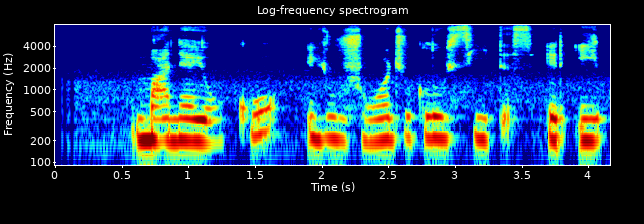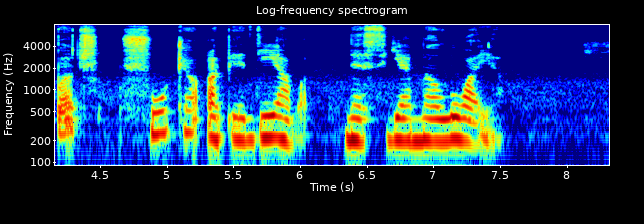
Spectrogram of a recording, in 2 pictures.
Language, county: Lithuanian, Panevėžys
